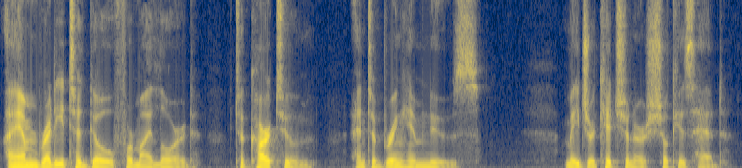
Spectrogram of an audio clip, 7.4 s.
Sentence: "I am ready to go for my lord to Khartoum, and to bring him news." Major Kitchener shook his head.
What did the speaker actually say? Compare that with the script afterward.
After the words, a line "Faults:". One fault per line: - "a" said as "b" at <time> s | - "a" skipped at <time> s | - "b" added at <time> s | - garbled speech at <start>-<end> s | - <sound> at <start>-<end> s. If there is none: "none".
"I am ready to go for my lord to Khartoum, and to bring him news." Major Kitchener shook his head.
Faults:
none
